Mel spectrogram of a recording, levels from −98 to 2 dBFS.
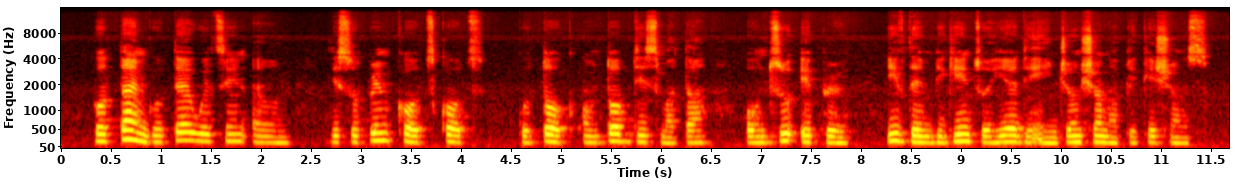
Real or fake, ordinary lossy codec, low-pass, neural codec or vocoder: real; none; 14.4 kHz; none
